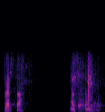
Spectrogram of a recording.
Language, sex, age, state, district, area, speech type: Tamil, male, 18-30, Tamil Nadu, Sivaganga, rural, conversation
